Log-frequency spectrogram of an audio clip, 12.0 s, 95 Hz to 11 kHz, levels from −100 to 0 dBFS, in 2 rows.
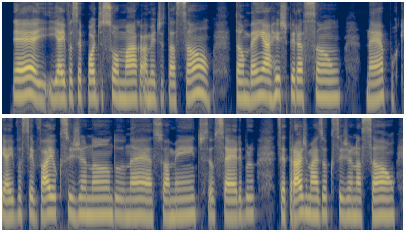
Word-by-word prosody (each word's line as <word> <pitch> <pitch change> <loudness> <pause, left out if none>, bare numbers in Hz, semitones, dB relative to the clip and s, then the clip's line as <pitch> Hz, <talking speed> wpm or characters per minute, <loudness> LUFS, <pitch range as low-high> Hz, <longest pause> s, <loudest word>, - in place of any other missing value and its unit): É, 210 0 +7
e 180 +2 -9
e 190 - +1
aí 185 - +6
você 200 +2 -4
pode 195 -1 0
somar 190 -1 +2
c - - -2
a - - -1
meditação, 185 +3 0 0.3
também 190 +2 +2
a 200 - +9
respiração, 205 -2 -2 0.4
né, 185 +2 0
porque 205 -3 -9
aí 170 +1 -1
você 190 +1 -5
vai 180 +3 +4
oxigenando, 185 -1 -5
né, 175 0 -1
a - - -6
sua 170 0 -5
mente, 180 +2 -7
seu - - -9
cérebro, 175 +3 0 0.3
você 180 - -5
traz 180 +3 +6
mais 185 0 -1
oxigenação, 180 -1 -2
185 Hz, 145 wpm, -23 LUFS, 180-195 Hz, 0.4 s, a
